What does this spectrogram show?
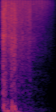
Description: footstep boots sand jump land; Rust

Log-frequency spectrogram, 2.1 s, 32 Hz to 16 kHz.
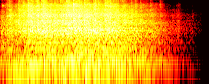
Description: Amb Constructions; Red Orchestra Ostfront 41-45

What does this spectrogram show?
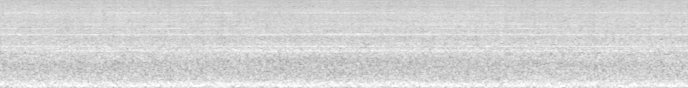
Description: jet side, engines; War Thunder

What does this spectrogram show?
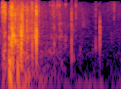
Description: run concrete; Escape from Tarkov

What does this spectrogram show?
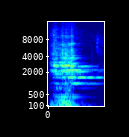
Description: ui pickup metal hollow large; Rust

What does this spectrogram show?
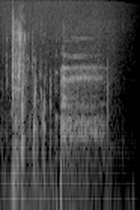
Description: item tetrapak putaway; Escape from Tarkov

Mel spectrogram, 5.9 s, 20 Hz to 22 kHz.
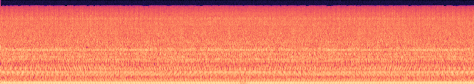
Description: chieftain engine rpm 33 load, tanks; engines; War Thunder

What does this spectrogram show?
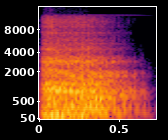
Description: Aircrafts Air Brake End; DCS

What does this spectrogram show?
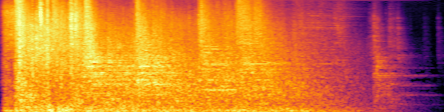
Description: tank destroyed; tanks; War Thunder

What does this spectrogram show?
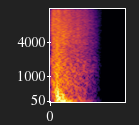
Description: footstep barefoot snow run; Rust

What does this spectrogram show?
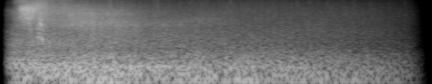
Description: damage vehicle; World Of Warships

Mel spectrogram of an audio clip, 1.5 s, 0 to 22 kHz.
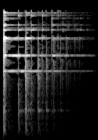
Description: shells 20mm bolt

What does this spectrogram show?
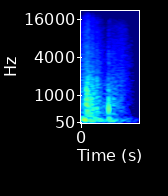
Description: footstep rubber boots snow walk; Rust

